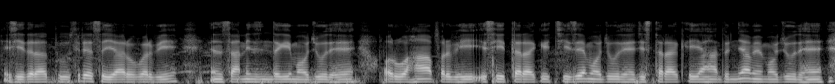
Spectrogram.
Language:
Urdu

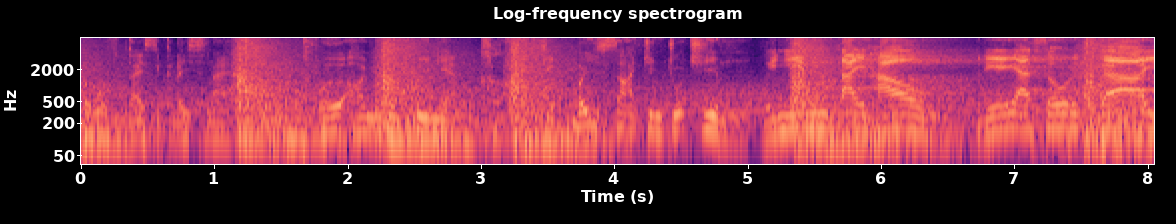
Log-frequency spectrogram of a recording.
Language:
Thai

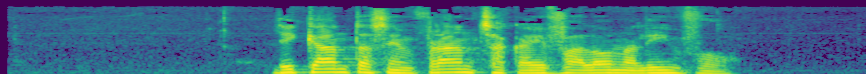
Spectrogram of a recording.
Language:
Esperanto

